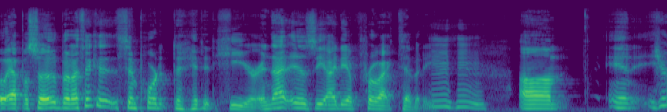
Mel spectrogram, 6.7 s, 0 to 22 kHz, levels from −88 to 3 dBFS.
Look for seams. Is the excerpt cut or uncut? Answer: uncut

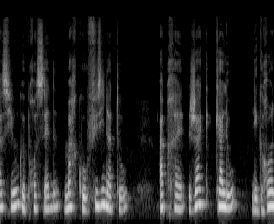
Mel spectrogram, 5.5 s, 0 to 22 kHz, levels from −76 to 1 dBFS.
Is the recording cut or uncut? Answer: uncut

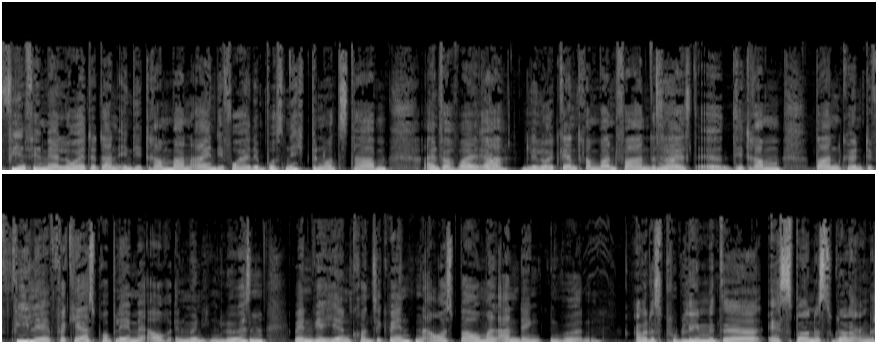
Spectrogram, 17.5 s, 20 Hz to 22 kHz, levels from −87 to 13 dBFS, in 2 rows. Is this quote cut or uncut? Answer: uncut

